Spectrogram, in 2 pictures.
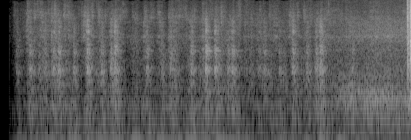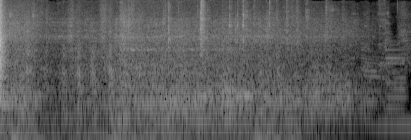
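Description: Gondola lift cabin running: a steady low rumble with continual rattling and small clicks, one sharp clack about four seconds in, fading down near the end.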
